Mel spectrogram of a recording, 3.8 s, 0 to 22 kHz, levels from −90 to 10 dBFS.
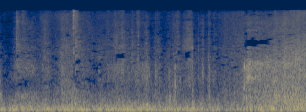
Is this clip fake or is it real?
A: real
